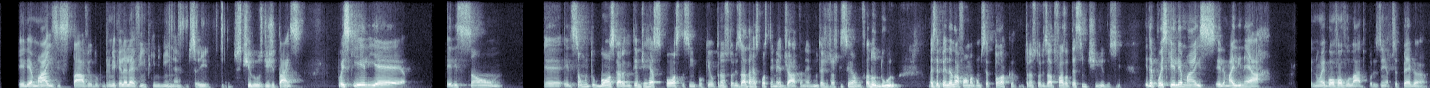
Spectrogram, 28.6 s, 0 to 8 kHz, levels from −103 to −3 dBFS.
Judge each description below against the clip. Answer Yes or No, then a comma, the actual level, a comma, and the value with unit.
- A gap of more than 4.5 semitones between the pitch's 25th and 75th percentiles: Yes, wide, 5.5 semitones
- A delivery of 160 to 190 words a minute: Yes, average, 170 wpm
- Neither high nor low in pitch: No, low, 125 Hz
